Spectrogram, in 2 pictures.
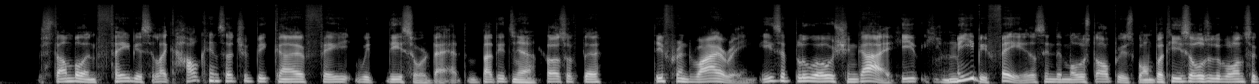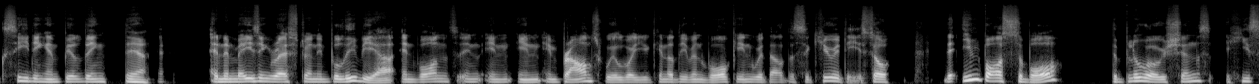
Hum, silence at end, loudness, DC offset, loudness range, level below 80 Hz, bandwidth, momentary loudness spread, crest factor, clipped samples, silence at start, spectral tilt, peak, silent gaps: none; 0 s; -19 LUFS; under 0.1%; 4 LU; -48 dBFS; 17 kHz; 9 LU; 18 dB; under 0.1%; 0.4 s; -6.5 dB/octave; 0 dBFS; none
